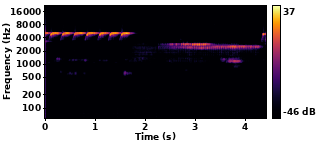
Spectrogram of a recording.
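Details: Male canary singing excitedly and strongly to stimulate females and males to mate: a fast series of repeated high sweeping notes, a pause, then a long buzzy rolling trill held at a lower pitch.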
